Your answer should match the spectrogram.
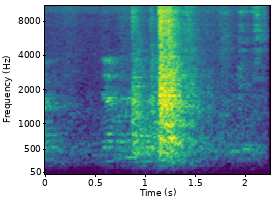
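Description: Gloved hand pressing ground pistachio into a roll of shredded kadayif pastry on a work table, with one loud scraping swish about a second in as the hand slides over the dough and table.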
